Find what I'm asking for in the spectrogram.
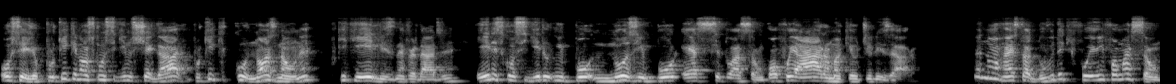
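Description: Over a quiet background, a man with a high pitch talks at a moderate pace through very wide pitch swings. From Brazil, São Paulo city. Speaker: journalist and political analyst. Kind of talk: interview. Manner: halting.

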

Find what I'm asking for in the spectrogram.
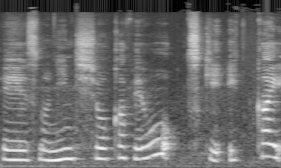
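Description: A woman's fairly high voice with ordinary pitch variation at a fairly slow pace, amid noticeable background noise. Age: 30s. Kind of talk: radio interview. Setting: studio.

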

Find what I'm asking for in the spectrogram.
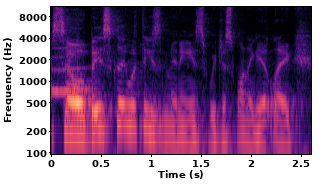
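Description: A man's voice, full of lively intonation, rises over noticeable background noise. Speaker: podcast co-host. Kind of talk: casual chat.

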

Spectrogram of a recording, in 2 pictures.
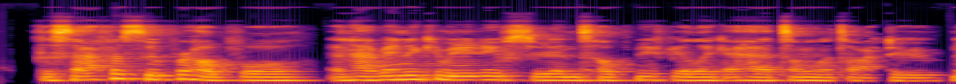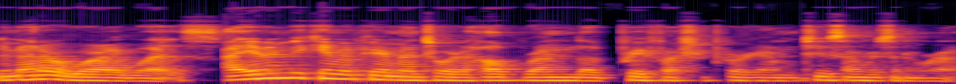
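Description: A man with an American accent talks at a very fast pace, barely pausing, in a somewhat breathy voice. His pitch sits in the medium range and moves with ordinary variation. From US Northeast and Cleveland, Ohio. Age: 20s. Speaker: podcast co-host. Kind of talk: personal narrative monologue.

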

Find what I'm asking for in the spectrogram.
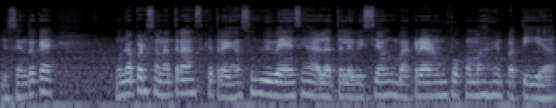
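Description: The voice carries vocal fry. Its pitch varies in an ordinary way. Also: woman. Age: 20s. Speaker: social communicator. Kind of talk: interview.

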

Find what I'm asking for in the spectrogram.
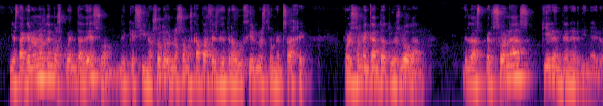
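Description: A man speaks with a Spanish accent at a fairly quick pace. His voice is fairly high and somewhat breathy. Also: ordinary pitch variation. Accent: Spanish (Spain). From Mediterranean Spain. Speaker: business consultant and speaker. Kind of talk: interview.

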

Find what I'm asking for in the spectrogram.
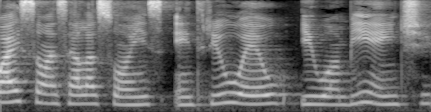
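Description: A woman speaks with a normal speaking voice at a fairly high pitch and a fairly slow pace. The recording is very clean, with a silent background. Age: 20s. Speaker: podcast host, dance teacher and embroiderer. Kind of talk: personal monologue podcast.

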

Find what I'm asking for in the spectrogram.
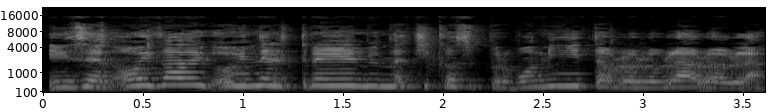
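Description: Here a woman is speaking. She has a Mexican accent. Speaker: podcast co-host. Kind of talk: casual chat.

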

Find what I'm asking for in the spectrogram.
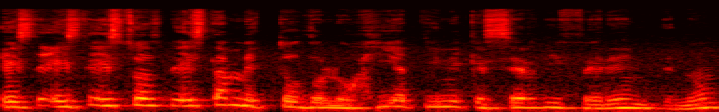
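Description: The man's voice is fairly high in pitch, with a dark, mellow tone. He speaks at a fairly slow pace. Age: 50s. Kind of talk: interview. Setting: live stream.

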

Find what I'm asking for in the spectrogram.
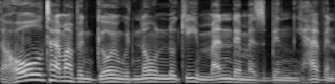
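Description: On a very clean recording with a silent background, a man with a dark, mellow tone and a medium pitch speaks at a moderate pace with very wide pitch swings. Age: 40s. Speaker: podcast host. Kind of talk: casual chat. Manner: laughs a lot.

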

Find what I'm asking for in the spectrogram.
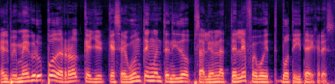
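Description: Speaking at a very fast pace, a man with a fairly high pitch and ordinary pitch variation is heard in a dry, close sound with no echo. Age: 20s. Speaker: podcast host. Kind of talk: casual chat.

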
